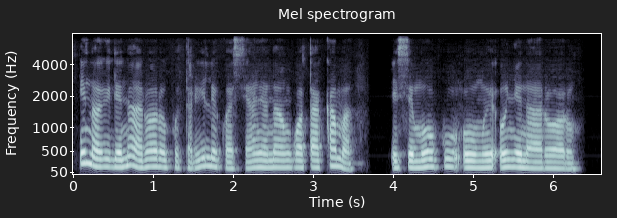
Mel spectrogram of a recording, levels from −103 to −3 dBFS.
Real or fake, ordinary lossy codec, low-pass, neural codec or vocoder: fake; none; 7.2 kHz; codec, 16 kHz, 16 kbps, FunCodec, trained on Chinese and English, 50 frames a second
